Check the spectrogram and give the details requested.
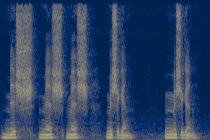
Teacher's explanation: of Michigan uh uh Michigan three syllable word first syllable stress this is one of the words in American English where the letters CH make an sh sound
